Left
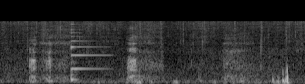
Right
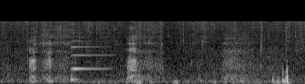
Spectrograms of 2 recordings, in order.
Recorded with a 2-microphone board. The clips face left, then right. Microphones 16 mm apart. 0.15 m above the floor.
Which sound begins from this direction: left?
A guitar, at 0.7 s.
